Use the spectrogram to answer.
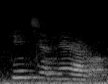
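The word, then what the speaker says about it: Quinceañera: How do you pronounce it? Quinceanera? Quinceanera.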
